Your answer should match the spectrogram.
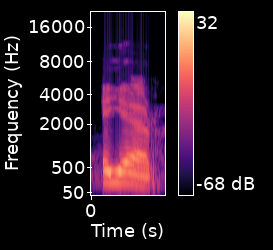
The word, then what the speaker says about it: eğer: We said you spell the yumuşak as Y when you have it between 2 vowels. This one becomes eğer. Eğer. Meğer. We have 2 vowels, we spell it as Y.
